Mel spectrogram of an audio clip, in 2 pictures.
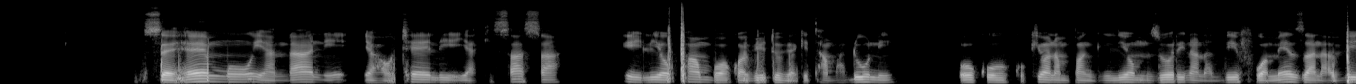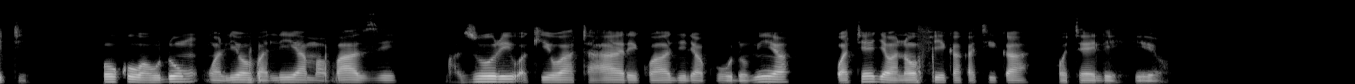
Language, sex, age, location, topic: Swahili, male, 18-24, Dar es Salaam, finance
